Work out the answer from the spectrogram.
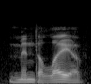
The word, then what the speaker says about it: Mendeleev: Mendeleev, sometimes pronounced Mendeleev, and a German by the name of Julius Lothar Meyer, independently, meaning they were not working together.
